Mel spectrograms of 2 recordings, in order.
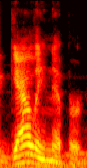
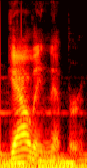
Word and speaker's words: Galinipper: called the Gin Nipper the gal Nipper I hope I'm actually pronouncing that right it's g a l i n i p so I'm going to Pro I'm about confident it's G Nipper gy Nipper and so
